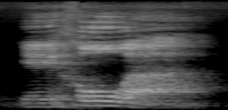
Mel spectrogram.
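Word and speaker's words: יהוה: 예자 발음 나옵니까? 예호와라고도 기록을 하고 예호와. 여기 위에 점이 하나 있으면 호 발음이죠. 예호와.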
